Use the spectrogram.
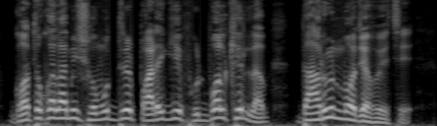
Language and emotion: Bengali, happy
